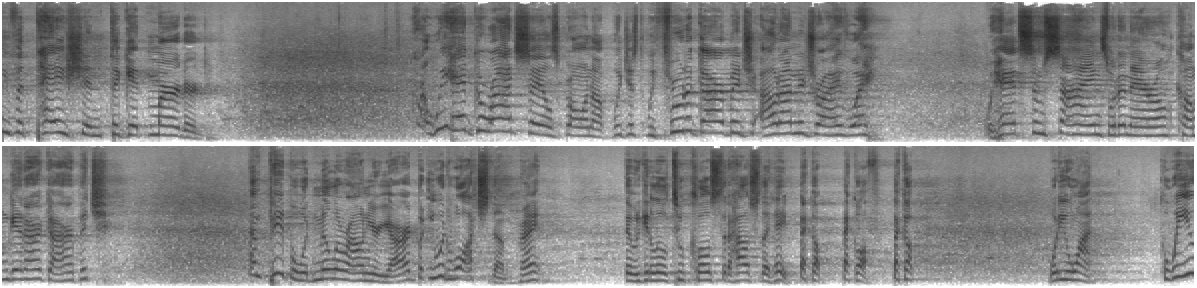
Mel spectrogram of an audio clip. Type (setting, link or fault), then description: setting, live audience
